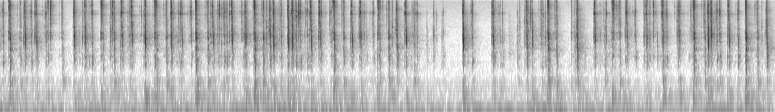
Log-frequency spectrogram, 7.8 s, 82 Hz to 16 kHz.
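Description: Both hands type continuously with their fingertips on a black Razer BlackWidow 2010 Edition mechanical keyboard with Cherry MX Blue switches and plastic keycaps. The result is a rapid, steady stream of sharp, bright clicks that cut off almost at once, over a faint low hum. There is a brief lull just past the midpoint, ended by a louder keystroke.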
